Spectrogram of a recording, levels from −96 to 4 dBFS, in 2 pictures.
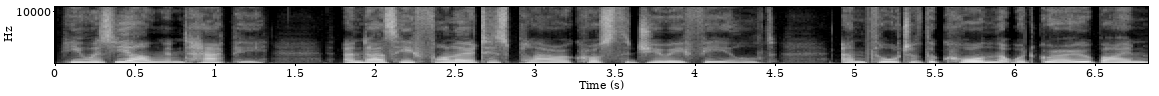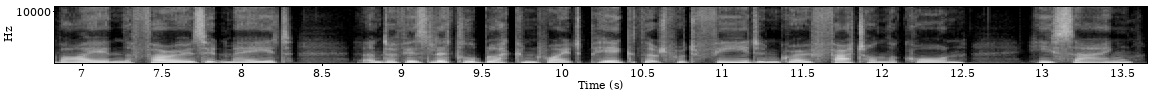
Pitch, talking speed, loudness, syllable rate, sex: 215 Hz, 220 wpm, -18 LUFS, 4.9 syllables/s, female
